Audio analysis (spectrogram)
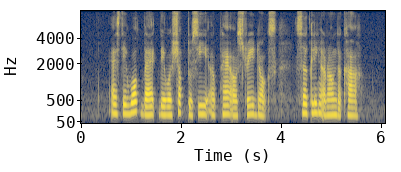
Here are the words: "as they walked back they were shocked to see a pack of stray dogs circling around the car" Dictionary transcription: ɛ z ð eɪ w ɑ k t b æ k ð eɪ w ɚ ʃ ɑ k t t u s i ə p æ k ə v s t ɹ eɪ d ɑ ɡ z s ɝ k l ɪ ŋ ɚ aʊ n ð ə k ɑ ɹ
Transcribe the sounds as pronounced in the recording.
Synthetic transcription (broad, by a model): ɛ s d eɪ w ɑ k b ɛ k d eɪ w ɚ ʃ ɑ k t t u s i ə p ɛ ə f s t ɹ eɪ d ɑ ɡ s s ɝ k l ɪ ŋ ɚ aʊ n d ə k ɑ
